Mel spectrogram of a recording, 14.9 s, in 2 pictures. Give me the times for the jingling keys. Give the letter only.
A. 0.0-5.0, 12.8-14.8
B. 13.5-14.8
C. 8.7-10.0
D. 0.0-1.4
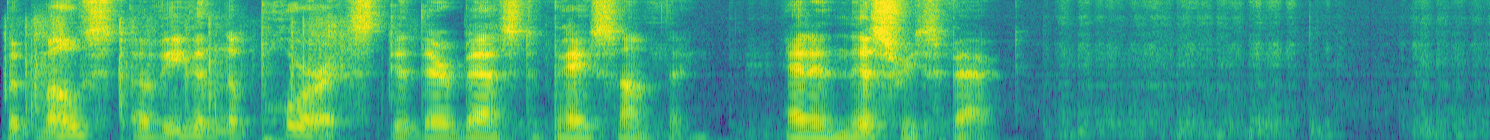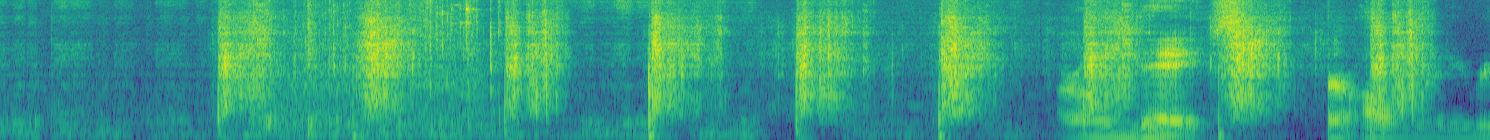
C.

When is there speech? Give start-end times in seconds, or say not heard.
0.0-5.0, 12.8-14.8.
